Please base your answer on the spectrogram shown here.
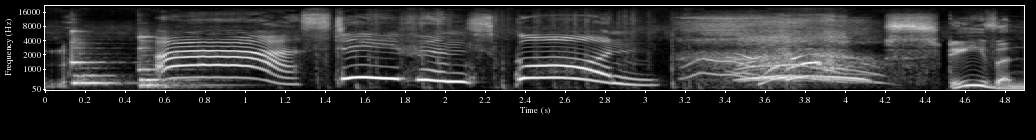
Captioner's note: gasps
